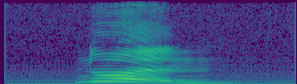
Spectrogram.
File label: "nun4", pinyin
